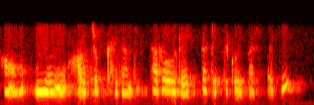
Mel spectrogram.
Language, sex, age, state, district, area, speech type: Odia, female, 18-30, Odisha, Koraput, urban, conversation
